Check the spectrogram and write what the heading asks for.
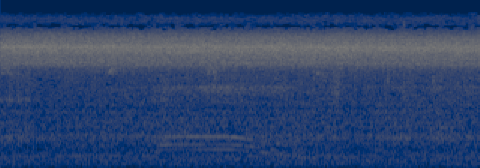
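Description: Steady high-pitched drone of summer insects, with one brief, wavering, pitched call about a second and a half in.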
